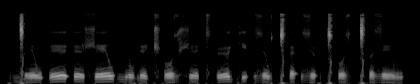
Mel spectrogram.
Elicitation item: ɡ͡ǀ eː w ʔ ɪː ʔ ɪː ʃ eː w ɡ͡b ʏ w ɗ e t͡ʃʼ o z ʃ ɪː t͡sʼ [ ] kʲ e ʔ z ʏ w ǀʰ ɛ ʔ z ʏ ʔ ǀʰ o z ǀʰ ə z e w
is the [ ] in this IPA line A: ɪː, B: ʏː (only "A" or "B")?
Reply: B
